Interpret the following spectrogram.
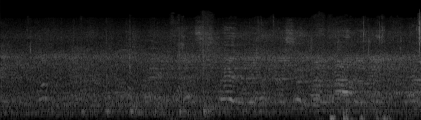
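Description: Faint background of distant voices in a competition hall, with a few dull thuds about three and a half seconds in as the grapplers hit the mat during a sweep.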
